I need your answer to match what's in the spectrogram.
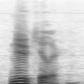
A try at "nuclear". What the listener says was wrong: You're putting the U in front of the L. I don't think nuclear is a real word.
